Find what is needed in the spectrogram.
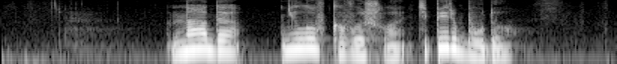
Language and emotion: Russian, neutral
